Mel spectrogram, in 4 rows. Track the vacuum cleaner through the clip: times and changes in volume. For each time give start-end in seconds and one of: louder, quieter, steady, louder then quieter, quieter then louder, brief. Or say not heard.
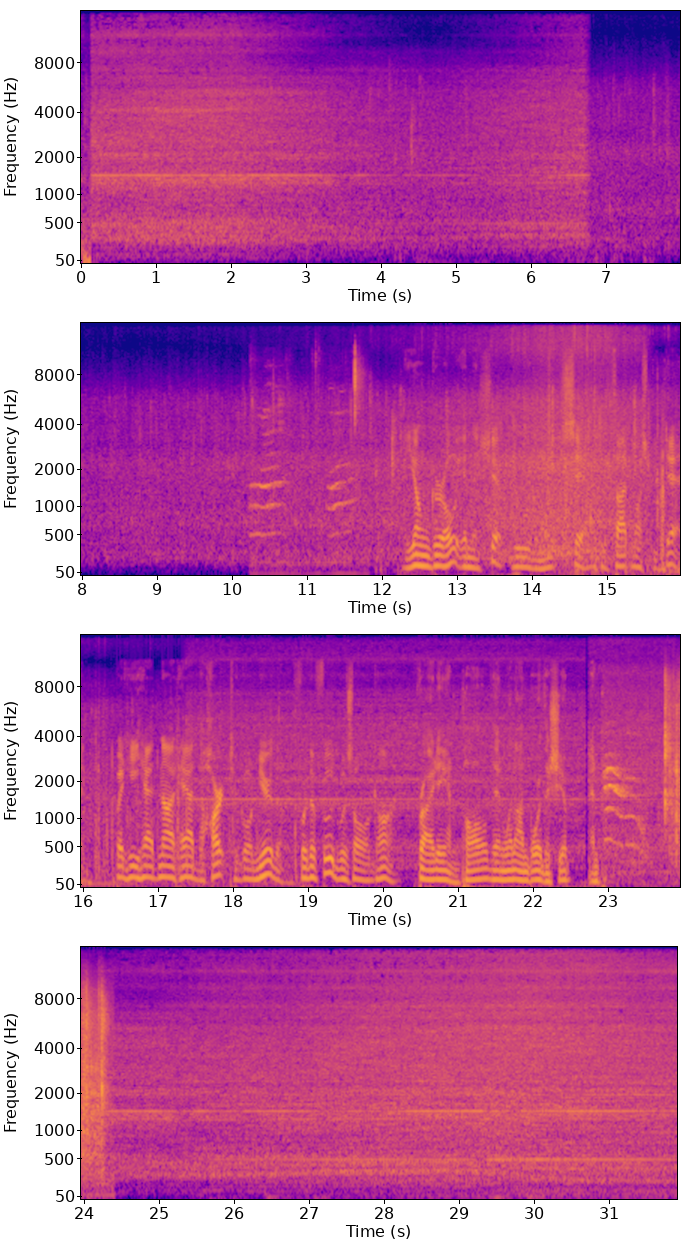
0.0-6.8 quieter then louder
17.3-31.8 louder.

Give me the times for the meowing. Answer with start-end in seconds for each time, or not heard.
10.2-11.8, 22.9-24.4.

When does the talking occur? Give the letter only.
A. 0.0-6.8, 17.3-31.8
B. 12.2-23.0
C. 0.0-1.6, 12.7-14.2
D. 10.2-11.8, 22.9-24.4
B.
